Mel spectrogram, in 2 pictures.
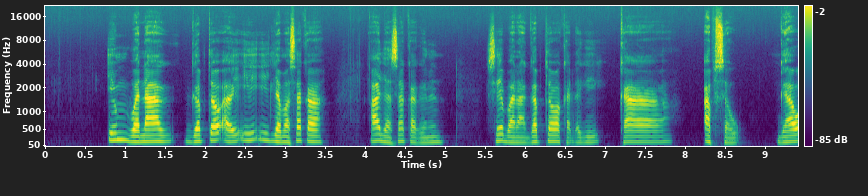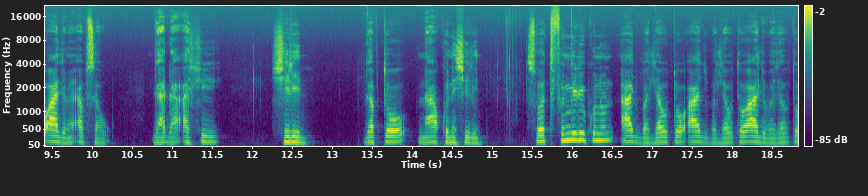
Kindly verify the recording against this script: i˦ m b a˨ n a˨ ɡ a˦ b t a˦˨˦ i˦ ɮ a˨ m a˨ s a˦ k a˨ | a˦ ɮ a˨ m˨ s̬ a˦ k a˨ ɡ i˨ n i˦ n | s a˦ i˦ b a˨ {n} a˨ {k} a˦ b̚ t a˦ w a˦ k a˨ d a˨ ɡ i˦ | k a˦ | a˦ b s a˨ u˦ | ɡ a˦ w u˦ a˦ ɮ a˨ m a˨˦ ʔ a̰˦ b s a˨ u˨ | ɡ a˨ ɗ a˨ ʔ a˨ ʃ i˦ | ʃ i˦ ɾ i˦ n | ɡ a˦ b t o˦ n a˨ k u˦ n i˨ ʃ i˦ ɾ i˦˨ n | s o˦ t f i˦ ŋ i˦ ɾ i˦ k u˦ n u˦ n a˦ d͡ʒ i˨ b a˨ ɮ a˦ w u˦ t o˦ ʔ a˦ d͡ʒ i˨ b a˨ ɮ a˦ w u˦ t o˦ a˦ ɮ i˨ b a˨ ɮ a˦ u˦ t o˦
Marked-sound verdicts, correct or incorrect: correct, incorrect: ɡ

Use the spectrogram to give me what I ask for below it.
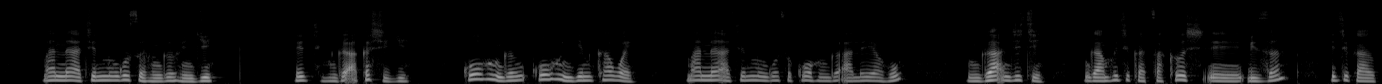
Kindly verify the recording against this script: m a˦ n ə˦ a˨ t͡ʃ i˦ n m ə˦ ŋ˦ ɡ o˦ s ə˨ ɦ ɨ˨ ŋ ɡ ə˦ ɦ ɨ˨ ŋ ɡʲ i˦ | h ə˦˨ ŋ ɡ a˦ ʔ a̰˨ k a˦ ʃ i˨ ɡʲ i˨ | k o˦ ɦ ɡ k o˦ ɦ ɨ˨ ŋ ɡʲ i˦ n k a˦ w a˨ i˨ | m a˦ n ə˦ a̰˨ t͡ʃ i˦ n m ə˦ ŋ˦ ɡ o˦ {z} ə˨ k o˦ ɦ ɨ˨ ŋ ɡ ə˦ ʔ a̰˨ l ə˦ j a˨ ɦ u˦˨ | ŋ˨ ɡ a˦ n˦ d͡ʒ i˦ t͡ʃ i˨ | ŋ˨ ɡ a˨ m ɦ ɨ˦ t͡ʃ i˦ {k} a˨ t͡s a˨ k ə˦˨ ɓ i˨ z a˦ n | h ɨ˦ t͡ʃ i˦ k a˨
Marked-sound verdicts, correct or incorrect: incorrect: s, correct

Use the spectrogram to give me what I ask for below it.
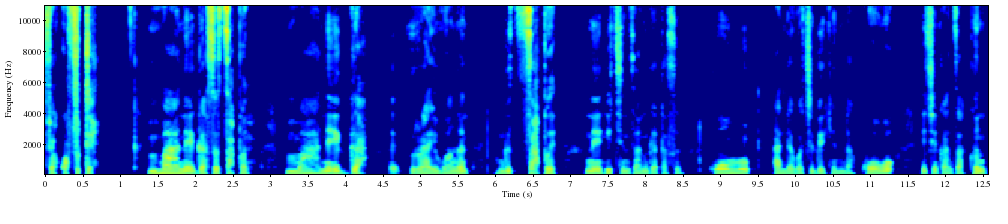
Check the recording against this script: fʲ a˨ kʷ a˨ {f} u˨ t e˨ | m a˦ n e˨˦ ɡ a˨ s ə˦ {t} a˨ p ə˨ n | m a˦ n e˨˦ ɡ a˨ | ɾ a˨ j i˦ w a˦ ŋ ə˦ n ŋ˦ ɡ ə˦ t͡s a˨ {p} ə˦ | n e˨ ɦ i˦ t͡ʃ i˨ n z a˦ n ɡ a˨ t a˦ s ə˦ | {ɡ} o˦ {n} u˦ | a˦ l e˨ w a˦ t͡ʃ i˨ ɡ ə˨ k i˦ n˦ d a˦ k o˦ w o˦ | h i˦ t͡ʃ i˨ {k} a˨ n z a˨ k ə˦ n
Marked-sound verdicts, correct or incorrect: correct, incorrect: t͡s, correct, incorrect: k, incorrect: m, correct

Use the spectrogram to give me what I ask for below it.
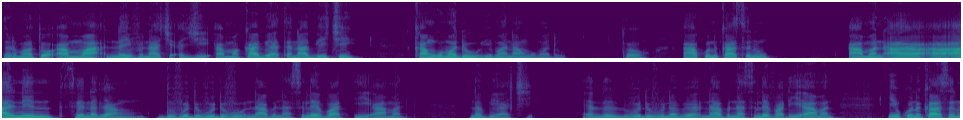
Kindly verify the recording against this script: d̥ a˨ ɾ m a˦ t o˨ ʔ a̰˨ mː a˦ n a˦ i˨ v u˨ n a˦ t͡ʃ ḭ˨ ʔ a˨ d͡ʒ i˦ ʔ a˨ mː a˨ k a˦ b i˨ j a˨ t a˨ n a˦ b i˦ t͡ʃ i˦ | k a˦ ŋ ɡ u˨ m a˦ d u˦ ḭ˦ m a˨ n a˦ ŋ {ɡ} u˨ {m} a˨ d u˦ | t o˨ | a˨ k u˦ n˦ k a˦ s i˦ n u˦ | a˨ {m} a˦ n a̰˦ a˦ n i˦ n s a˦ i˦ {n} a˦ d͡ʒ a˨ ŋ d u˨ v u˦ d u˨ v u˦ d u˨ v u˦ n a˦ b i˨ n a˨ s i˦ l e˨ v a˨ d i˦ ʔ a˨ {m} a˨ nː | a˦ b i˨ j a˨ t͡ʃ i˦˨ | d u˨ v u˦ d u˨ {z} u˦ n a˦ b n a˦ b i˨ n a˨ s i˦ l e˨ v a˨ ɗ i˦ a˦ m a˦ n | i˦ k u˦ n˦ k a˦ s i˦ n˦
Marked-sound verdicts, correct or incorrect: correct, correct, correct, correct, correct, incorrect: v

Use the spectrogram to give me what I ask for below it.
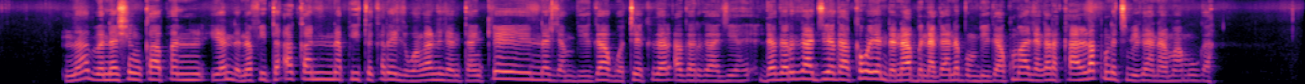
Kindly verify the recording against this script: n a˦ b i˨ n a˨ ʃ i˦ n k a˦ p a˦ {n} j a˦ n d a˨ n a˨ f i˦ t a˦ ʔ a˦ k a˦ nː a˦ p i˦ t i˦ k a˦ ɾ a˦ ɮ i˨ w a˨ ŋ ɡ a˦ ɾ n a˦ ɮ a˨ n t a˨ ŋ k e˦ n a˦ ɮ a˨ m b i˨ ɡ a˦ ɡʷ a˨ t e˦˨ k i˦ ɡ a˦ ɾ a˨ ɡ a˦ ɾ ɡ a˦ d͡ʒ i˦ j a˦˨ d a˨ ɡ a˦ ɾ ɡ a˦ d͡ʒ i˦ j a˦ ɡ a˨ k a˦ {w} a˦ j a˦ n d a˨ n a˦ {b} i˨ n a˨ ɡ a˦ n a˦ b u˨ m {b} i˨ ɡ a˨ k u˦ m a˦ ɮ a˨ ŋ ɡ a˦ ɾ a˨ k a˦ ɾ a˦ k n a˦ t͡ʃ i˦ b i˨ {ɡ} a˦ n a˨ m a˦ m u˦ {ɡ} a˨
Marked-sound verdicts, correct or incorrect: correct, correct, correct, correct, correct, correct

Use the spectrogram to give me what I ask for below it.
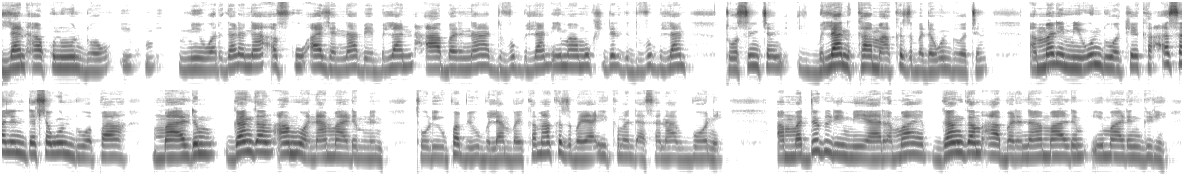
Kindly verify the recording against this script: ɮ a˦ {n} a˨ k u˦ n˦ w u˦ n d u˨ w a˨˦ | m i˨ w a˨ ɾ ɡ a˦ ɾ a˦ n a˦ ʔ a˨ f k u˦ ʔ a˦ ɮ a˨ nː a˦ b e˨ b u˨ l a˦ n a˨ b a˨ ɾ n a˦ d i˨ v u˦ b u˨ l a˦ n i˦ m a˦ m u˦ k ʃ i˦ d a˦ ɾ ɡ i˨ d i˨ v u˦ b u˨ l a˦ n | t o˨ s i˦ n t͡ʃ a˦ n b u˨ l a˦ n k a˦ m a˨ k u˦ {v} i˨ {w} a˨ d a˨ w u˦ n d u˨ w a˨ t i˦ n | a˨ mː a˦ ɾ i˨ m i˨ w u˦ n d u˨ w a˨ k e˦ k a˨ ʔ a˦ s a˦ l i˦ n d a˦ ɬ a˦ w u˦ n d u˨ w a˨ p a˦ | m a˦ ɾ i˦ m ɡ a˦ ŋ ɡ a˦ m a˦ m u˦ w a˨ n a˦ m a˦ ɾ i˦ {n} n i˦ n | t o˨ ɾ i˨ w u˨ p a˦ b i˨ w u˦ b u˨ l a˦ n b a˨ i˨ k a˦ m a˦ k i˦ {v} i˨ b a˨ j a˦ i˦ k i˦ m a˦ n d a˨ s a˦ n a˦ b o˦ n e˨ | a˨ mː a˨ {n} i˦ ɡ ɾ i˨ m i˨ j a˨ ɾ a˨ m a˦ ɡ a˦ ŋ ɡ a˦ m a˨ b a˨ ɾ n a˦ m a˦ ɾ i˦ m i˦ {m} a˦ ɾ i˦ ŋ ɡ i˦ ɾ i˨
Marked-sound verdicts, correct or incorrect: correct, incorrect: z, incorrect: b, incorrect: m, incorrect: z, incorrect: d, correct

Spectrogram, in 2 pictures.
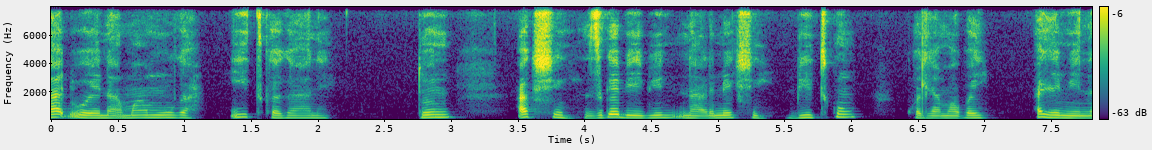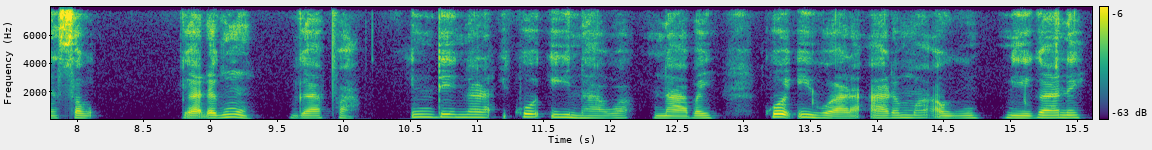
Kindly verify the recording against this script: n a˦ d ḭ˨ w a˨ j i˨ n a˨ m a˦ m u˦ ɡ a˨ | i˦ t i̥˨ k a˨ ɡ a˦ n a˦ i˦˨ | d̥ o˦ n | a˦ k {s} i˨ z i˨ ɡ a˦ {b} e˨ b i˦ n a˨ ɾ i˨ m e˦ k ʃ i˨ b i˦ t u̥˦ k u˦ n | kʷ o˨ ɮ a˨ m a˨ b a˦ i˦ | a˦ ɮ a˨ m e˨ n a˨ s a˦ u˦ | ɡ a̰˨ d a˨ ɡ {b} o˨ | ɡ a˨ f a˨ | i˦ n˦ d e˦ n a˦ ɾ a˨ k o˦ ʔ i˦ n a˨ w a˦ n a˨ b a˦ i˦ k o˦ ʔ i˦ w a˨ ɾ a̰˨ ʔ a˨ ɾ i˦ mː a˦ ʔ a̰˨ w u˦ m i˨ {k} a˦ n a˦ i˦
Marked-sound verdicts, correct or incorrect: incorrect: ʃ, correct, incorrect: m, incorrect: ɡ

